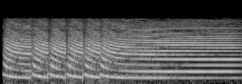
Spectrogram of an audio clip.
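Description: Meme air-horn sound effect: a rapid run of short blasts, each dipping in pitch, then one long held blast.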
